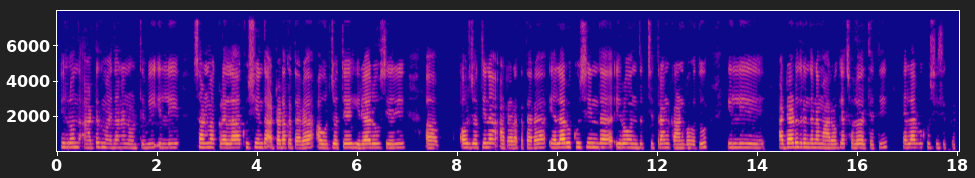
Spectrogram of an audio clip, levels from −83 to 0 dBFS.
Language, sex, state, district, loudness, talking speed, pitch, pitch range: Kannada, female, Karnataka, Dharwad, -26 LUFS, 110 wpm, 225 Hz, 215-235 Hz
